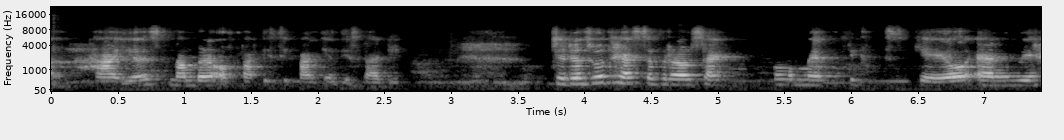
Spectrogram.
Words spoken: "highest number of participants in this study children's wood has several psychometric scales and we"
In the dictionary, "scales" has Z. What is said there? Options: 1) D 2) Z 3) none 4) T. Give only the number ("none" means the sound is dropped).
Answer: 3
